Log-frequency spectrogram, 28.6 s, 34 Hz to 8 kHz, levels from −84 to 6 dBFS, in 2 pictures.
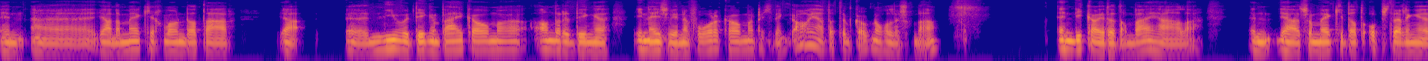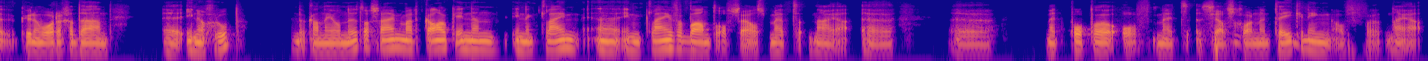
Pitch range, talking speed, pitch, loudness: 85-105 Hz, 200 wpm, 95 Hz, -25 LUFS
